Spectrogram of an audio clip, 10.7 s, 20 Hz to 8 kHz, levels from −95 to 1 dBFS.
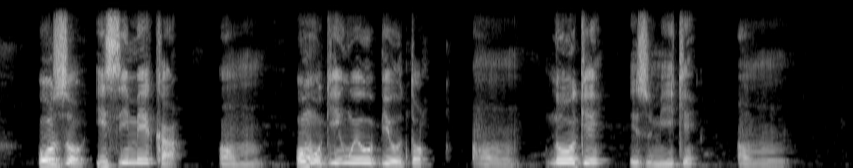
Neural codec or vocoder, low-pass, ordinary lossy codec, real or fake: none; 7.2 kHz; none; real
